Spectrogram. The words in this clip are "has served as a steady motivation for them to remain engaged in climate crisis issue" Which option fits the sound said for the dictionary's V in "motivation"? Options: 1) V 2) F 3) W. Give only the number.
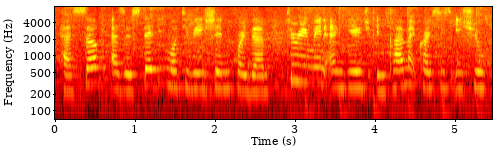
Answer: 1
